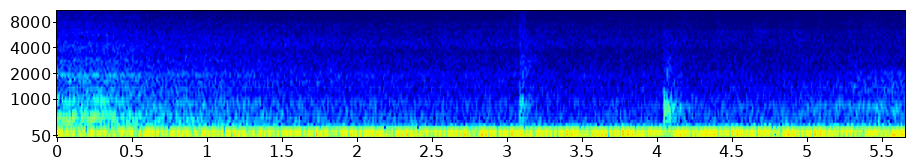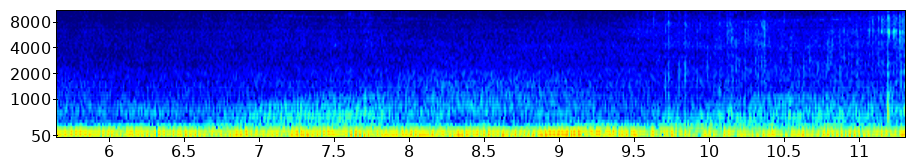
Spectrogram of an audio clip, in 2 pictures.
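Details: 2015 Nissan 370Z after front-end collision and frame repair, running after its cold start: deep, steady rumble with even beat and slight swell near the end, no knocks or rattles; running good, healthy.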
